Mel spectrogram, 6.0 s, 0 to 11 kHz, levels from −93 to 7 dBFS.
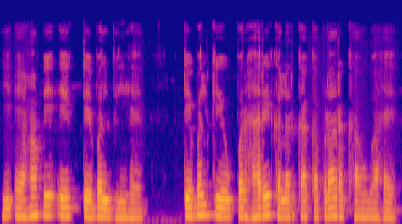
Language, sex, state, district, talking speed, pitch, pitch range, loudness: Hindi, male, Jharkhand, Ranchi, 170 wpm, 125 Hz, 115-130 Hz, -17 LUFS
